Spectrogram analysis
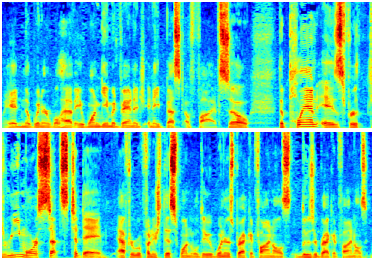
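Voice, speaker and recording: A hungry, tired man casting an esports match, laying out the schedule in a matter-of-fact way with dry teasing, with faint music behind. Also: on the low side. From Chicago. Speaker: esports caster.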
